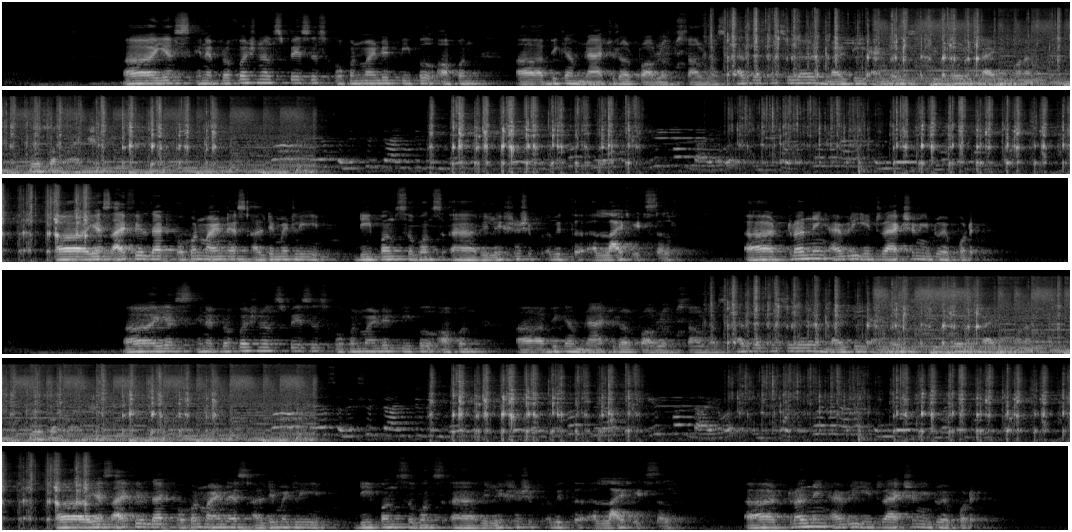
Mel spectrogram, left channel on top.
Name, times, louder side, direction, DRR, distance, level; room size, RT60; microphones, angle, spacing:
voice 1, 1.2-4.8 5.1-10.3 10.9-11.8 17.2-17.6 21.8-24.6 24.9-28.1 28.8-31.1, left 2 dB, 55° left, 9 dB, 1.2 m, -28 dB
sound 1, 7.0-12.8 14.9-17.1 17.9-22.3, left 2 dB, 10° left, 0.6 m, -30 dB
sound 2, 8.7-13.8, right 2 dB, 15° right, 0.9 m, -32 dB
voice 2, 13.3-20.9, right 2 dB, 40° right, 1 dB, 2.7 m, -39 dB
20.0 x 12.0 x 3.6 m, 0.74 s
head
